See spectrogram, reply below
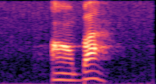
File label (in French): "En bas", French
